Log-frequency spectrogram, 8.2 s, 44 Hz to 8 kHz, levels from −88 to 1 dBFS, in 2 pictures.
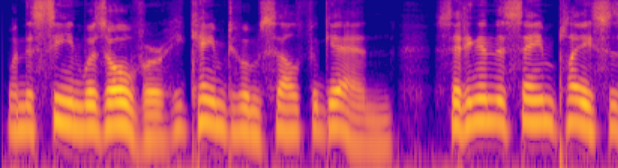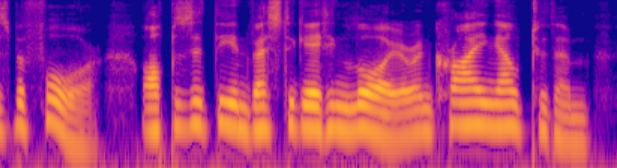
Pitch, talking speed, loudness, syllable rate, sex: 140 Hz, 190 wpm, -19 LUFS, 5.6 syllables/s, male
